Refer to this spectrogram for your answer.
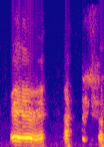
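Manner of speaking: put-on slurred English accent. Speaker imitates how a man with an English accent talked: slurred English-accent impression. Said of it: "his words was all slurred. He'd be like".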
